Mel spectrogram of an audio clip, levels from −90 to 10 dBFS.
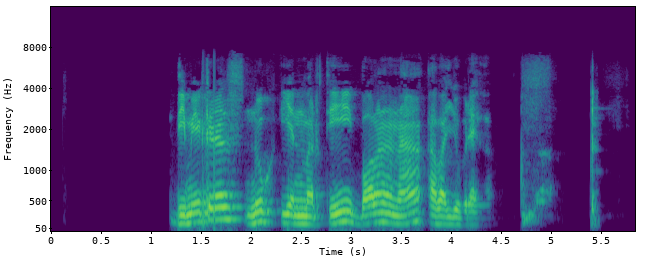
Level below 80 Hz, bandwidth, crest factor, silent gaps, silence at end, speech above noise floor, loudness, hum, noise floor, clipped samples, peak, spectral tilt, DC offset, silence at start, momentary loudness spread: -54 dBFS; 7 kHz; 14 dB; 5.24-5.38 s; 0.4 s; 21 dB; -13 LUFS; none; -34 dBFS; under 0.1%; -2 dBFS; -7 dB/octave; under 0.1%; 1.2 s; 16 LU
